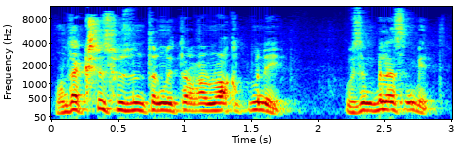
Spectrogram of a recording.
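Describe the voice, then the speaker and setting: A man's voice: sits high, fast, husky. An actor playing an older village grandfather who talks bluntly and teases his granddaughter in a TV sitcom. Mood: grave. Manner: blunt, reflective, teasing. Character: village grandfather, wry and gently teasing. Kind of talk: television sitcom acting.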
